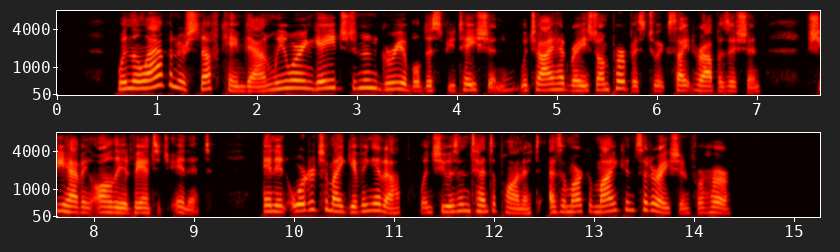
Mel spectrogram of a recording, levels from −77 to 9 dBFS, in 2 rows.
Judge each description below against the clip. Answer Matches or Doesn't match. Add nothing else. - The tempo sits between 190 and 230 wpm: Matches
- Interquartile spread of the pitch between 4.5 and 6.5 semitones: Matches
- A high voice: Matches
